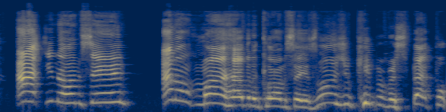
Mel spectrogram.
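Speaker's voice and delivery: heated, very high insistence. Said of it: "Why you yelling?".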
